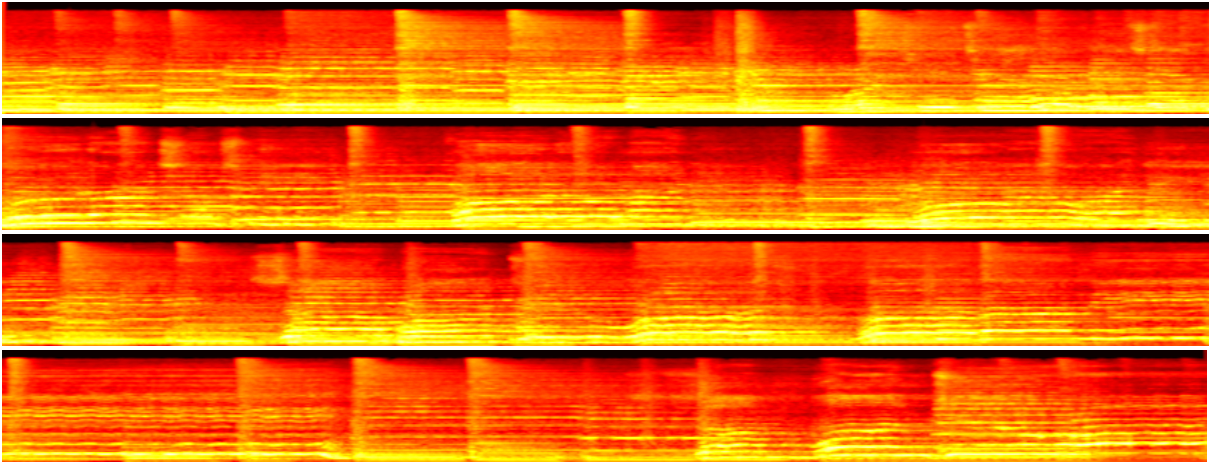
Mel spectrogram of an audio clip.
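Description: Live small jazz band playing: a trumpet carries the melody, often sliding up into its notes, over grand piano, electric bass and drums.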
